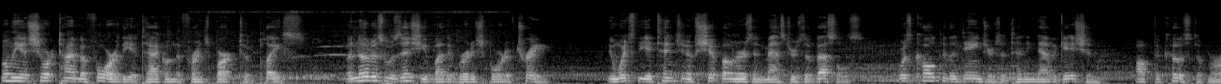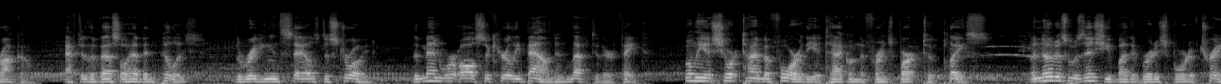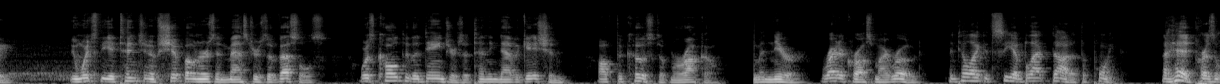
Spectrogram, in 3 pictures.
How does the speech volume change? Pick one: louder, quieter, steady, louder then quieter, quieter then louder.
steady.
